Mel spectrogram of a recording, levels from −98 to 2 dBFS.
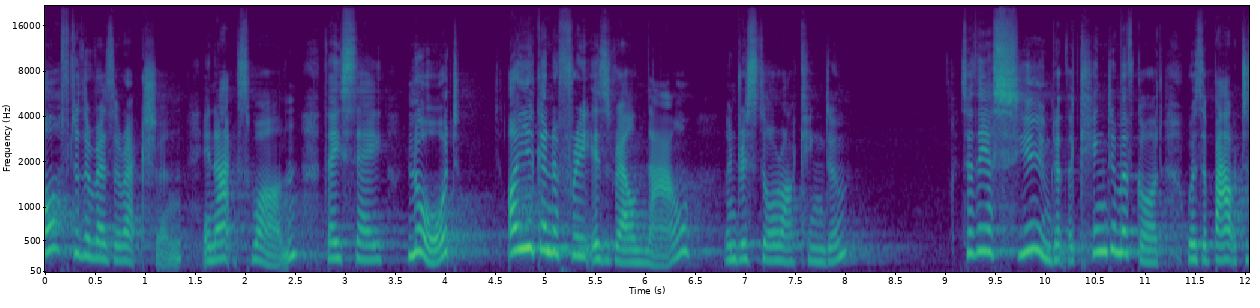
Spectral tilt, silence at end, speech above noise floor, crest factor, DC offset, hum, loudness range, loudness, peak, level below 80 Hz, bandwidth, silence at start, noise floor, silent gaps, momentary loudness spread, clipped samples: -3.5 dB/octave; 0 s; 39 dB; 18 dB; under 0.1%; none; 7 LU; -36 LUFS; -18 dBFS; -84 dBFS; over 20 kHz; 0 s; -75 dBFS; none; 11 LU; under 0.1%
